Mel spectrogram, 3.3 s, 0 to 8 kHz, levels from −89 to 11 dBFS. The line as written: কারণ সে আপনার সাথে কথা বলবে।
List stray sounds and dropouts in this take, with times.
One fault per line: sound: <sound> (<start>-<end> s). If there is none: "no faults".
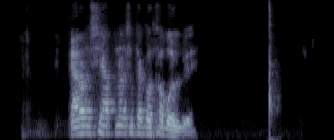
sound: squeak (2.7-2.8 s)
